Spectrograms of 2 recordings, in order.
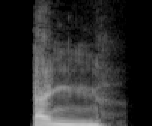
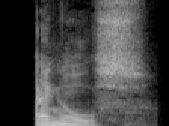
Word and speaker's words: Engels: The NG combination is pronounced as in the English word long. – Eng. – 17. – Engels.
